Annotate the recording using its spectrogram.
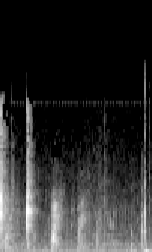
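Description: Three quick kissing smacks from blown kisses, about a third of a second apart, the middle one the loudest; a faint click near the end.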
